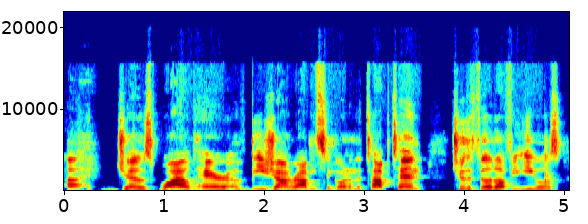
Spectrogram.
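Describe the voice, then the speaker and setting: A man hosting a casual podcast, rattling off a list with filler ums and casual swearing, his voice a bit squeaky. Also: normal speed, a bit bright. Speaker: podcast host.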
